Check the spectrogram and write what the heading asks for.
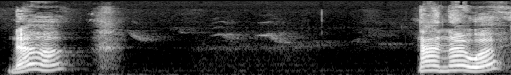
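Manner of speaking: very high-pitched little denial; mock innocent denial. Kid lying to dad about the microwave, mock innocent denial. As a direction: deny it in a squeaky-high guilty voice.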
